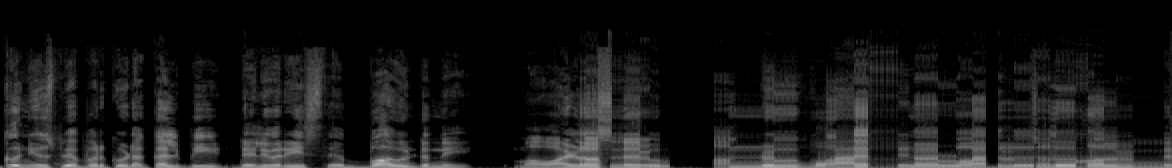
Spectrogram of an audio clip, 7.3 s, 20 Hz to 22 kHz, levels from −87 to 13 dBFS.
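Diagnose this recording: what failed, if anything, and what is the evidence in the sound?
From 3.64 s to 7.32 s the speech turns into a rigid, metallic buzz at 50 Hz that still roughly tracks the syllables, which is robotic sound from repeated short buffers. The likely cause is at the driver or buffer stage: audio arrives too seldom, so a 20 ms block is replayed in place of most of the real signal. Unlike 50 Hz mains hum, this buzz rises and falls with the speech instead of running steadily underneath it.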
